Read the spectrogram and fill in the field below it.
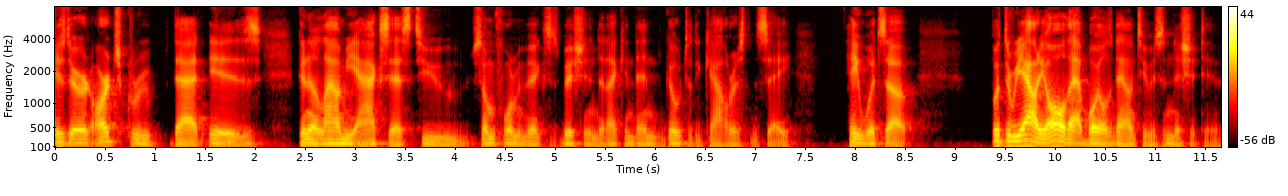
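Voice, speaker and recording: A man with an American accent speaks in a very deep, low pitch with vocal fry and ordinary pitch variation, over a quiet background. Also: moderate pace. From eastern Pennsylvania, Lehigh Valley. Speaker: art gallery owner. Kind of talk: casual interview.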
